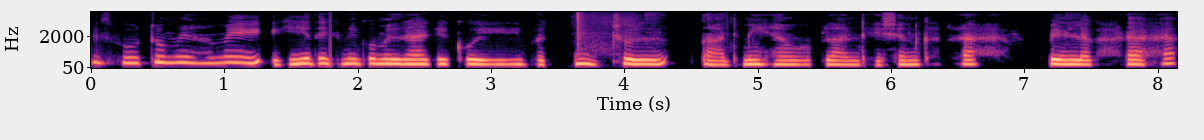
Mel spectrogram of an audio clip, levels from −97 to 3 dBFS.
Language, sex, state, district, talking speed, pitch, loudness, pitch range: Hindi, female, Bihar, Saran, 185 wpm, 235 Hz, -18 LUFS, 220-260 Hz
